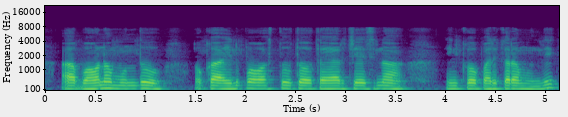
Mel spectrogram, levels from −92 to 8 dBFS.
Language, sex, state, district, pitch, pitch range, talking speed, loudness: Telugu, male, Telangana, Adilabad, 135 Hz, 130-140 Hz, 105 wpm, -17 LUFS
